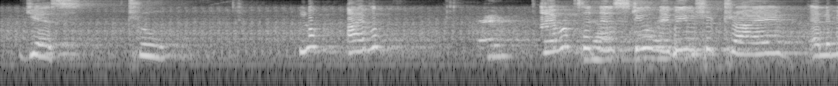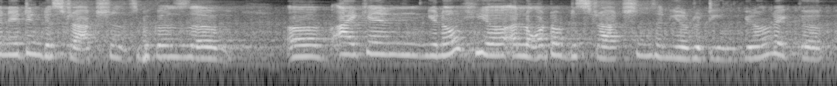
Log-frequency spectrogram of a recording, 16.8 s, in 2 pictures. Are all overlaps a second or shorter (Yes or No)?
No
